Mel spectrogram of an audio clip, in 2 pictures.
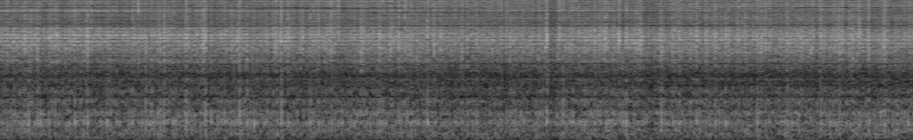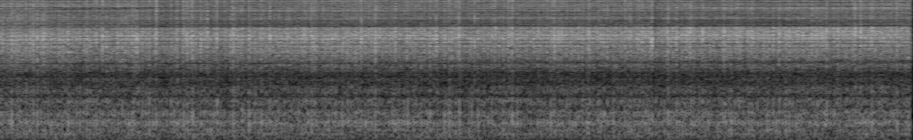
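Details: Gas-shielded flux-cored arc welding (FCAW-G) on oily coupons: steady, soft frying hiss with no crackle, spatter pops or breaks, a smooth, well-set arc, less smoky than self-shielded.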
